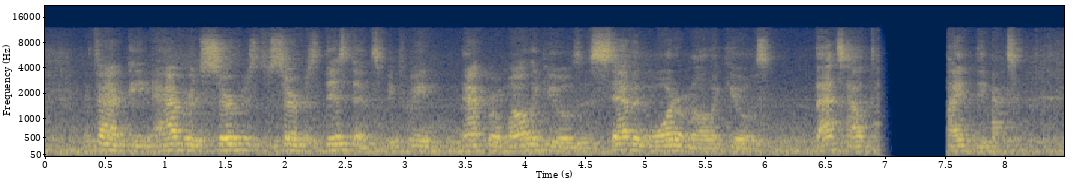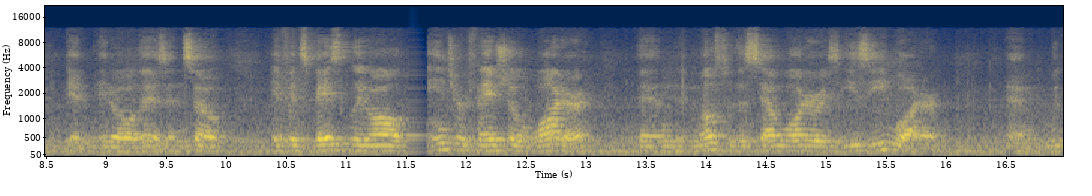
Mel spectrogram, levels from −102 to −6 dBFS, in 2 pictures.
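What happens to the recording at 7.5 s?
From 6.95 to 7.54 s there is a call audio freeze: the last sound stretches into a brief fading buzz, then 0.48 s of silence, and the audio resumes exactly where it stopped. Delayed packets likely drained the jitter buffer. Unlike a dropout, nothing is lost; everything simply arrives 0.57 s late.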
